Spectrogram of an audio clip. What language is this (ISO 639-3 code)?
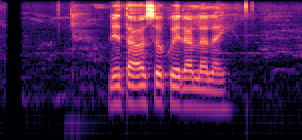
nep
